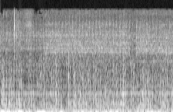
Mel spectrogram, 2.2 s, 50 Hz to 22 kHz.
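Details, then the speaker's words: DIY kayak trolling motor build on battery box, running about 4 to 4.5 mph on calm water: steady low drone with a buzzy shake riding on it, cause unstated. Motor vibration. "I'll show you the wake that we're putting off mr. vibration probably hear that"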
